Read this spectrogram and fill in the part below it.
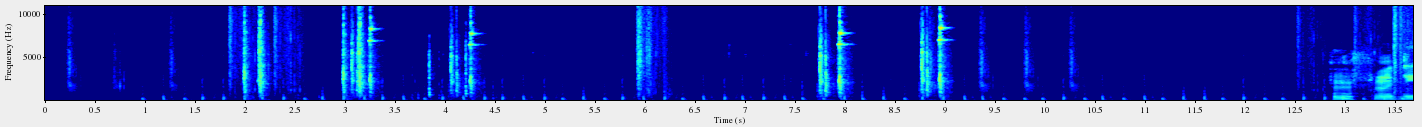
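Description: A pickaxe taps rapidly and repeatedly against hard stone.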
